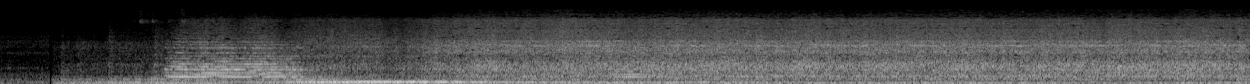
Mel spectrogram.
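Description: Passenger train passing close at speed: one horn blast of about a second and a half near the start, a deep engine rumble as the locomotive goes by, then a steady rush of coach wheels with clickety-clack over the rail joints.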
